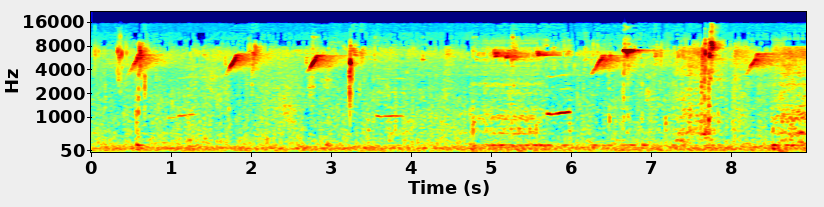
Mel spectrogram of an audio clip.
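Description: A bird calling in the forest: about five short, high-pitched rising chirps spaced irregularly, with a couple of sharp clicks between them.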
